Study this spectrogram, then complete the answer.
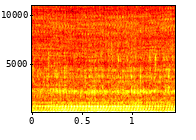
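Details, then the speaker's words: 1995 Damon Intruder RV fresh water pump, tank about a third full, house water off: low, steady laboring hum that runs slow and never builds pressure. Leaks and tank checked; owner suspects a possible air leak in the inlet pipe; pump to be replaced. "I don't know if you can hear it it's just running kind of real slow like it's trying to get some pressure built up but it just runs and runs and runs"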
